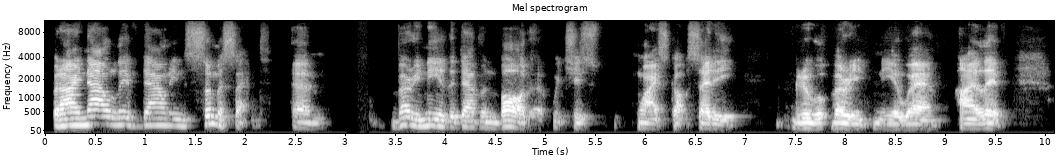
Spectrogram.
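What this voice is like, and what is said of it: Yorkshire English accent. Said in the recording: “I'm from Yorkshire originally, as you probably tell. Well, Scott will tell from my accent.”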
